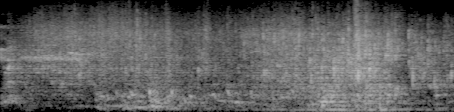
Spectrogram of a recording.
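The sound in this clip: Hot water runs into a bathtub with a steady, broad hiss and splash. It holds at an even loudness throughout, with slight surges and no voices.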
